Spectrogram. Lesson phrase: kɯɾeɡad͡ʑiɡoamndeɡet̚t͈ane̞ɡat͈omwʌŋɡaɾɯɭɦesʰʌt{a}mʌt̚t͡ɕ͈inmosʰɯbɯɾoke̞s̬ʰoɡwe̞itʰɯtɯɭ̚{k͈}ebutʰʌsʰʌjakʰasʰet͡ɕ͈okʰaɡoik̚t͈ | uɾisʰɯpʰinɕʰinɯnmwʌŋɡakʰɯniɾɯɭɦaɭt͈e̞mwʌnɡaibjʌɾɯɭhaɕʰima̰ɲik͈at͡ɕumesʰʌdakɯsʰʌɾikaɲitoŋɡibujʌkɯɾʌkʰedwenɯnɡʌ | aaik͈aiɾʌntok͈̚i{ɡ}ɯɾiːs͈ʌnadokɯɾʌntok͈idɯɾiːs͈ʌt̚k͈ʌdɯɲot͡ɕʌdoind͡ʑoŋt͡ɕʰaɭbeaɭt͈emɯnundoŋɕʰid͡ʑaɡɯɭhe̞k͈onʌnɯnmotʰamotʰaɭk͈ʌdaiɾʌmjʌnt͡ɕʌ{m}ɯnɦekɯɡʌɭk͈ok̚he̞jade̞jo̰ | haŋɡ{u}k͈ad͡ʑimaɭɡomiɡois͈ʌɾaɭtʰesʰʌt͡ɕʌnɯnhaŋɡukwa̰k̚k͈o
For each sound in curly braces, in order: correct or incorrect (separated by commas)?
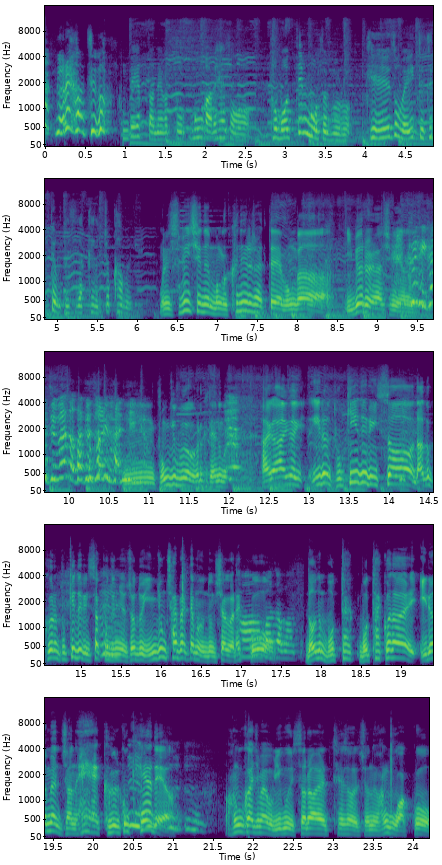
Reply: incorrect, incorrect, incorrect, incorrect, correct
